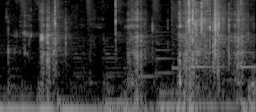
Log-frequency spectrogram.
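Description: Rufles Mega Crunch Salsa Roja chips are bitten and chewed up close, giving repeated loud, sharp crunches and crackles mixed with bag crinkling, with no talking.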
